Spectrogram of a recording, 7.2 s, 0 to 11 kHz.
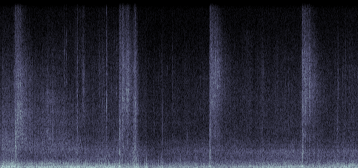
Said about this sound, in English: Good evening and welcome to the Vestech TV Tube Smashing Ceremony. April the 25th, 1992. The explosion.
